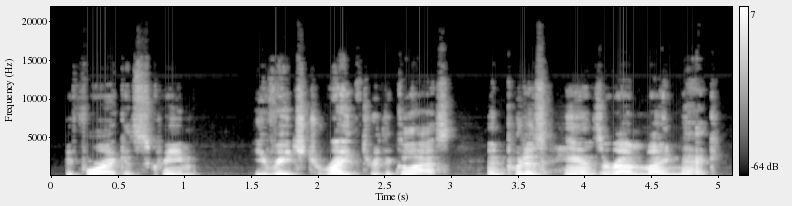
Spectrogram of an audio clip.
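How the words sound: The voice cracks like a teenager's.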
